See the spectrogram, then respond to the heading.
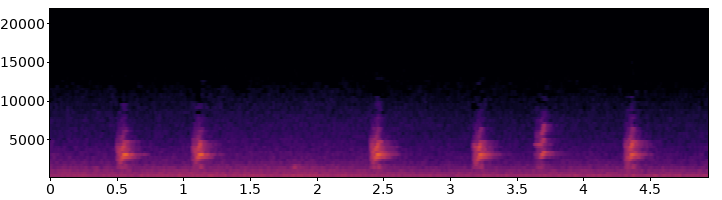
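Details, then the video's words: Barn swallow in Croatia giving short, sharp, high chirps, six of them spaced unevenly about half a second to a second apart, each call clear above a faint low hum. "Lastavice , Hirundo rustica , Swallow"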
